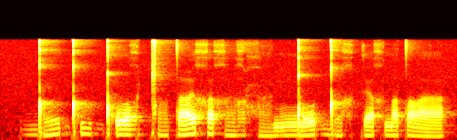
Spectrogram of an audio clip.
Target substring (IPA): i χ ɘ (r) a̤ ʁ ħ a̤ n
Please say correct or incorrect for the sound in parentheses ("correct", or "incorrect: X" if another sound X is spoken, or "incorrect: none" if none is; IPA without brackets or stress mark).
incorrect: χ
